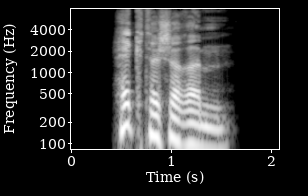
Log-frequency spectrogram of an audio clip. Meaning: strong dative masculine/neuter singular comparative degree of hektisch
- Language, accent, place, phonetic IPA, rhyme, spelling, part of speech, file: German, Germany, Berlin, [ˈhɛktɪʃəʁəm], -ɛktɪʃəʁəm, hektischerem, adjective, De-hektischerem.ogg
